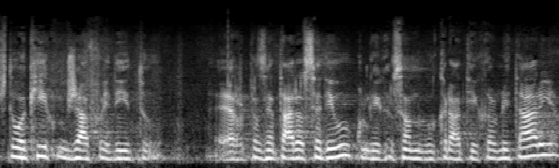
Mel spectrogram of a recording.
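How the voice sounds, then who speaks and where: A man's high voice, with ordinary pitch movement, comes at a fairly slow speed. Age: 70s. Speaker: political candidate, farmer. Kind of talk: debate opening statement. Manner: hesitant.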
